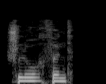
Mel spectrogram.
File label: "schlurfend", German; adjectives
